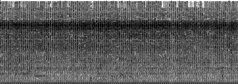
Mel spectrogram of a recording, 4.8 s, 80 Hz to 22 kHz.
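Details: Skoda Rapid 1.6 CAY diesel (VW group), EGR pipe removed for testing: diesel clatter at a steady, slightly lumpy beat with no clean rev; EGR valve stuck open lets exhaust into the intake, so the engine stalls and won't take throttle; fix is blanking the EGR with a gasket plate.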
